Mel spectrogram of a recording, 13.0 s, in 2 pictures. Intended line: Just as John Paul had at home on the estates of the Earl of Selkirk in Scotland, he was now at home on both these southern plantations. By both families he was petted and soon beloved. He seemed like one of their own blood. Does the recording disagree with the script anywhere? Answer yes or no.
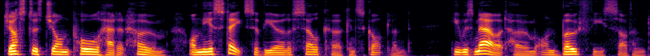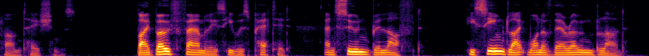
no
